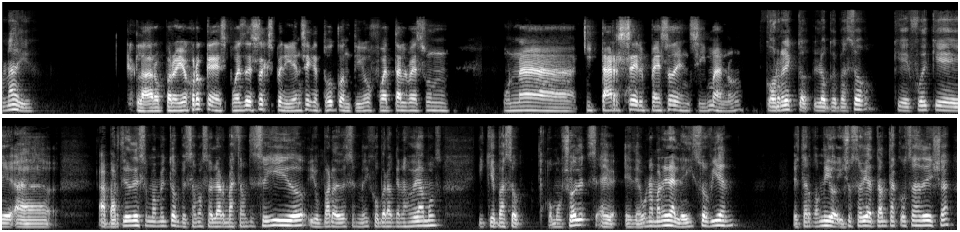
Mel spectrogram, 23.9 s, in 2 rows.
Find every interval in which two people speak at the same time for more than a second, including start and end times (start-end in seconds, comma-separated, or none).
none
